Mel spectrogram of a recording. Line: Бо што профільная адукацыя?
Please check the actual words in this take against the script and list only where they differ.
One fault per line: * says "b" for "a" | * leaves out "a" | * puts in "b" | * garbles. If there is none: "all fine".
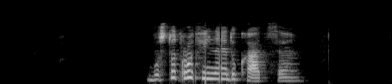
all fine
